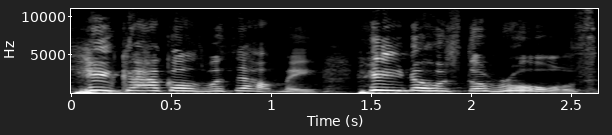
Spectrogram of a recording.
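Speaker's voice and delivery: furious, very loud, high, shrill angry yell. Retelling an angry reply to a question on a plane: retelling own angry reply. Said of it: "Beck, why are you so angry?".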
